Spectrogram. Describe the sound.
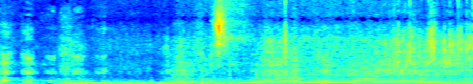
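A car pulls away from the roadside, its engine revving in a loud, steady drone whose pitch wavers up and down as it accelerates.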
